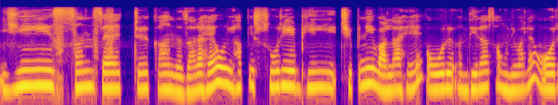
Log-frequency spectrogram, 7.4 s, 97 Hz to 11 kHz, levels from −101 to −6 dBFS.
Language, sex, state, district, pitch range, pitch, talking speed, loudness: Marwari, female, Rajasthan, Nagaur, 200-230 Hz, 210 Hz, 175 wpm, -17 LUFS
